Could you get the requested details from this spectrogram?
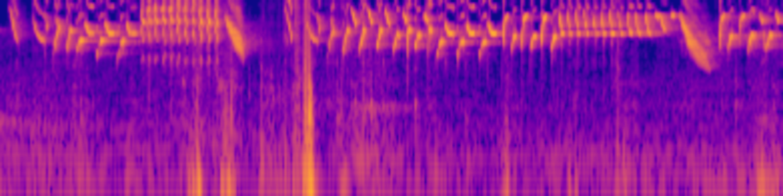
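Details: European goldfinch pouring out long, rapid tinkling song with buzzy trilled passages, interrupted once by a brief thump, then continuing in fast twittering runs.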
